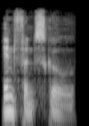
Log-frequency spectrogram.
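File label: "infant school", British English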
